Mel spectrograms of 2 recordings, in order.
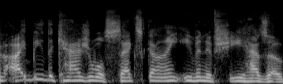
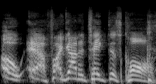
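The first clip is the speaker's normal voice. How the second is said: sudden, loud, high-pitched yelling outburst; 5 semitones higher, 6 dB louder than usual. Retelling how Bennett ended a phone call: imitating Bennett yelling. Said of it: "and he yells".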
